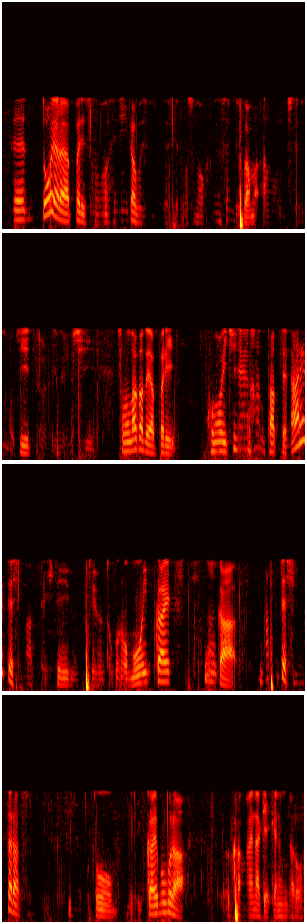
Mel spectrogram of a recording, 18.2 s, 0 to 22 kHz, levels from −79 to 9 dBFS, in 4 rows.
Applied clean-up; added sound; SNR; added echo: neural separator model SepFormer WHAM!.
